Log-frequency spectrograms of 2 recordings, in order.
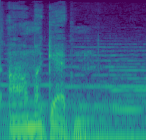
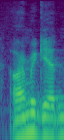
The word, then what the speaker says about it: Armageddon: Testament written in Greek Armageddon has an aspirant at the beginning meaning it's pronounced with an H so it originally was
